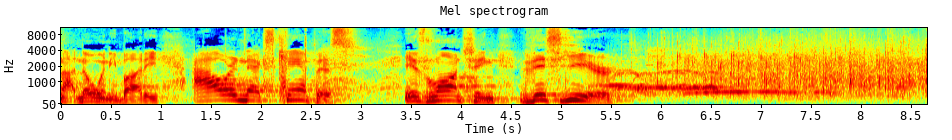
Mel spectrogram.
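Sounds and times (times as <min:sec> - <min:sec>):
speech: 0:00.0 - 0:05.8
crowd clapping: 0:05.6 - 0:08.6.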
